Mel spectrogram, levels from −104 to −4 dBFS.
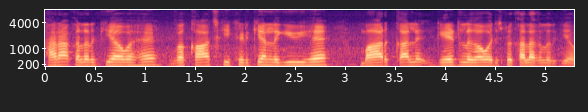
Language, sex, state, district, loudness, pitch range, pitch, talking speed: Hindi, male, Uttar Pradesh, Jalaun, -17 LUFS, 140-155 Hz, 145 Hz, 280 wpm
